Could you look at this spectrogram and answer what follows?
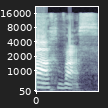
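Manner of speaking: sarcastic tone. Demonstrating a german phrase in a sample exchange about a messy room, sarcastic. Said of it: "it's usually used sarcastically".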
